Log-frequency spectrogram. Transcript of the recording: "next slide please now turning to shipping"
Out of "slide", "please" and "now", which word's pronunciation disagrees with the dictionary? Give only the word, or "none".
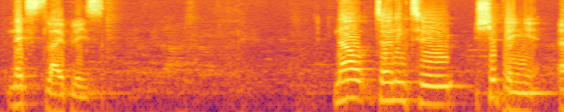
none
